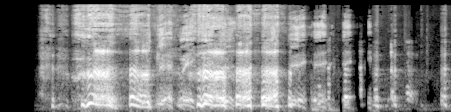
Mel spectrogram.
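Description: A person coughs and clears their throat: a string of strained, voiced throat-clearing rasps followed by a series of short, sharp coughs that taper off.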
